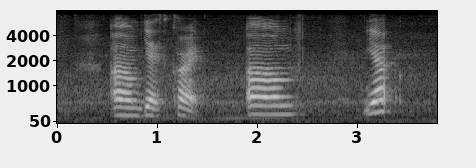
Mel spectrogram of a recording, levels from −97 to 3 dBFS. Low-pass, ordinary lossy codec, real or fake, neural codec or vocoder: 7.2 kHz; none; real; none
